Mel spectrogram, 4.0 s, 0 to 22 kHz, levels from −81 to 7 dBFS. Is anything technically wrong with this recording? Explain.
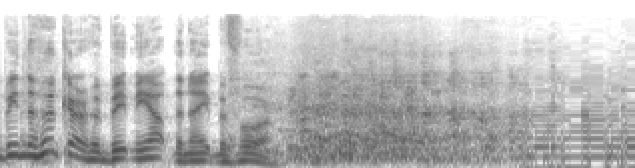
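Yes. From 3.24 s to the end, the audio likely stopped arriving in time, and a 5 ms fragment was looped to fill the gap while real material was skipped. That robotic sound from repeated short buffers imposes a rigid, metallic 200 Hz buzz over most of the sound.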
